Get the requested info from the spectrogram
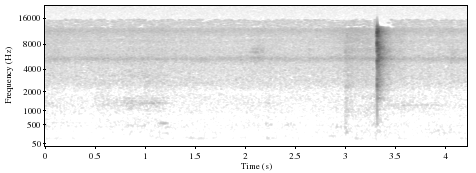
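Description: Near silence, broken by a single short, sharp click a little over three seconds in.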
